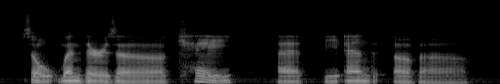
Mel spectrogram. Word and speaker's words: 악: So with a, you add K sound at the end. So it becomes ak. One thing to notice is that it doesn't have the ak, the k sound at the end. You only need to pronounce until the stopping sound of a K.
